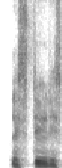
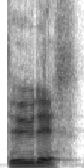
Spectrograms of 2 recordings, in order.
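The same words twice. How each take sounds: First: Said in the usual way. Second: Loud, drawn-out rallying call; hyped shout. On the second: Real, not acted. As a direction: stretch it out, loud and higher, to kick things off. Hyping up before playing trailer.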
